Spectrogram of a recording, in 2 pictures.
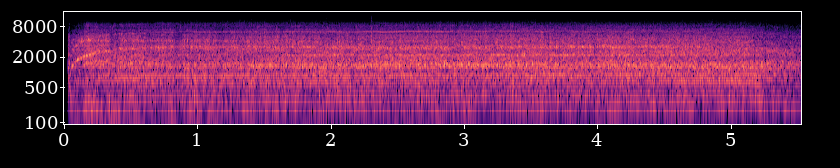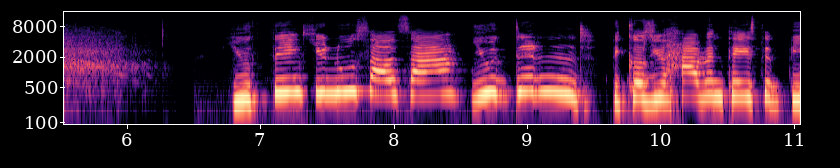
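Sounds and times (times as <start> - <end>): food processor motor running: 0.0 - 6.3.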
